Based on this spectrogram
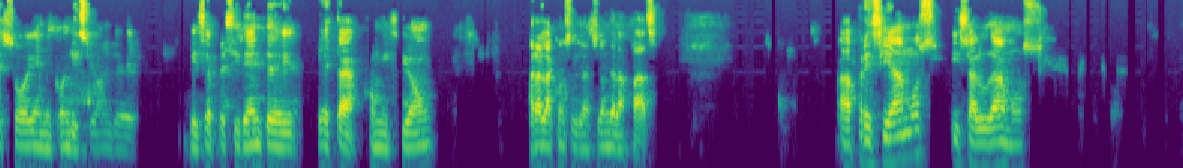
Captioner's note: speaking foreign language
